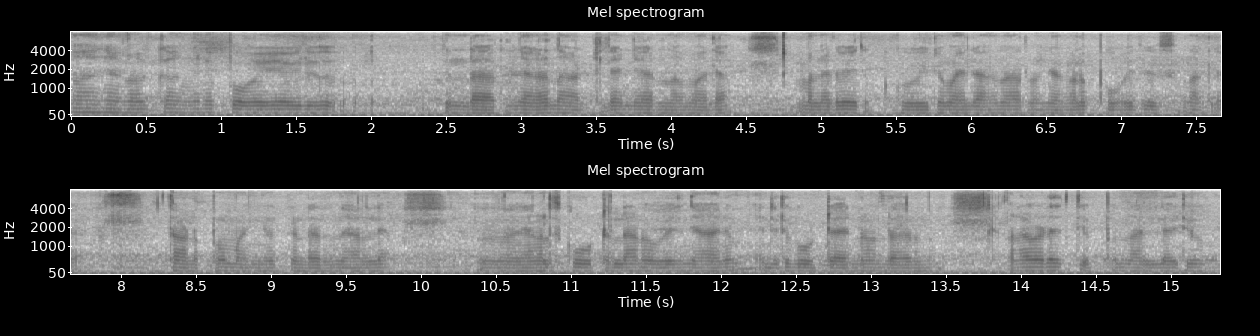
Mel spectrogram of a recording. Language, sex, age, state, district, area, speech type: Malayalam, male, 18-30, Kerala, Palakkad, urban, spontaneous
